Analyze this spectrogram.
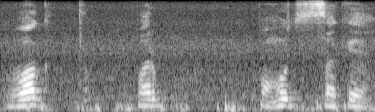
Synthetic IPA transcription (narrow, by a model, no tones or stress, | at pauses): ʋəkt̪pəɾ | pəɦũt͡ʃsəke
